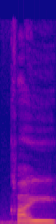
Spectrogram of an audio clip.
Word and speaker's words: chi: untuk rostab ini adalah Kai Square Iya tulisannya memang Ci tapi dibacanya Kai karena ini adalah huruf latin atau Bahasa Indonesianya adalah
